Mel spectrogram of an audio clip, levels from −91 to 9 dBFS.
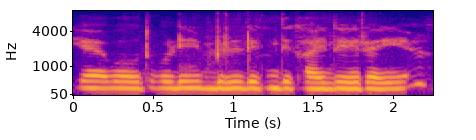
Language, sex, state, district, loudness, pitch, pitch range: Hindi, female, Uttar Pradesh, Shamli, -12 LUFS, 190 Hz, 180-190 Hz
